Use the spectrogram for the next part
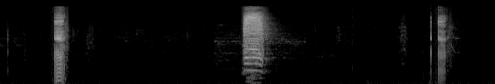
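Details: Three forceful, airy snorts from a klipspringer (Oreotragus oreotragus), spaced roughly two seconds apart, the middle one longest and most rasping, over a near-silent background.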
